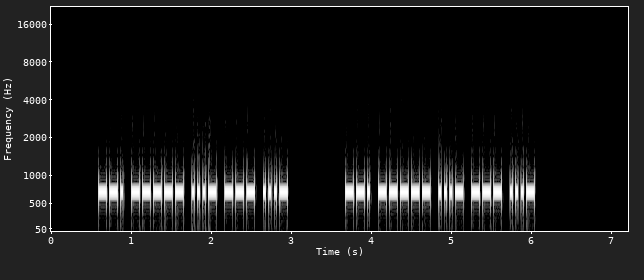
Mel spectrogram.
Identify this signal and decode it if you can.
Morse code, heard as a keyed tone, about 34 wpm, 700 Hz. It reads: G0VOV G0VOV
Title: DXCC-100 Call Signs - 5 Characters - Repeated 2x - 35wpm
